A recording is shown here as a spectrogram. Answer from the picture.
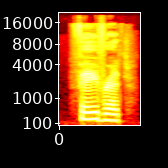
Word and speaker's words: favorite: که کلمه اول favorite نوشته میشه و اما او تلفظ نمیشه، بنابراین این سیلاب ما بدون صدا هست. favorite.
